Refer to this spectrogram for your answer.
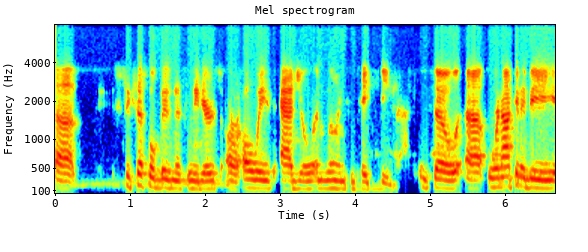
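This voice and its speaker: With an American accent, a man with a fairly high pitch talks at a moderate pace in an unremarkable speaking voice with ordinary pitch variation. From Wisconsin, US Midwest. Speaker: faith-based business entrepreneur. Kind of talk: interview. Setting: coffee shop.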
